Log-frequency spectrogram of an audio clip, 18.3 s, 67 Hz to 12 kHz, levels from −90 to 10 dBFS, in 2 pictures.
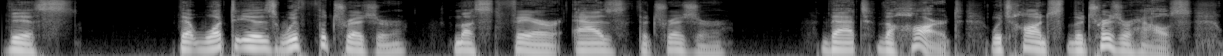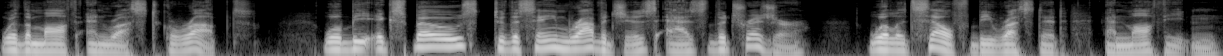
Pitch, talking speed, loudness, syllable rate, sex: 110 Hz, 140 wpm, -19 LUFS, 4.2 syllables/s, male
